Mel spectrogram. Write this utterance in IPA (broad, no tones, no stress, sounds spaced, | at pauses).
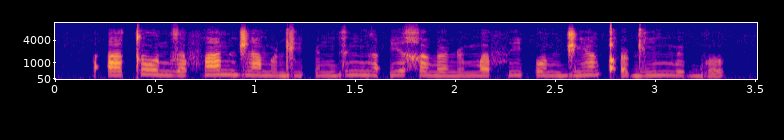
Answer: ʔ a t o n z ɐ f ã n d͡ʒ ã b ɐ̃ ɖ i ʔ ʏ ŋ ɡ ʏ ŋ ɡ ɐ̃ ʔ i χ a ɳ ɐ ɳ ʏ m ɐ f i ʔ o n d͡ʒ ĩ qʼ ʏ ɖ ĩ m ʏ b ʊ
